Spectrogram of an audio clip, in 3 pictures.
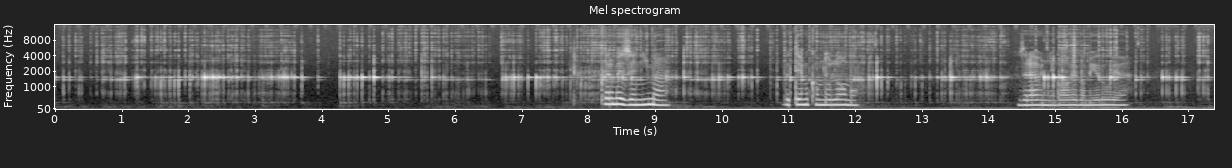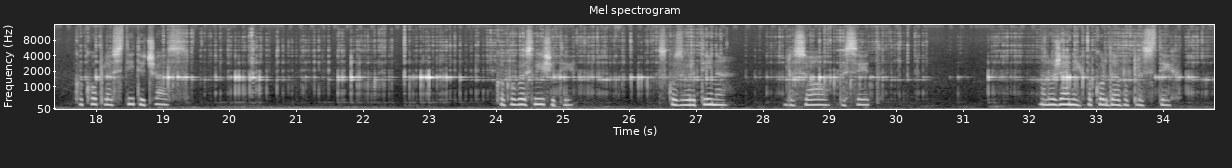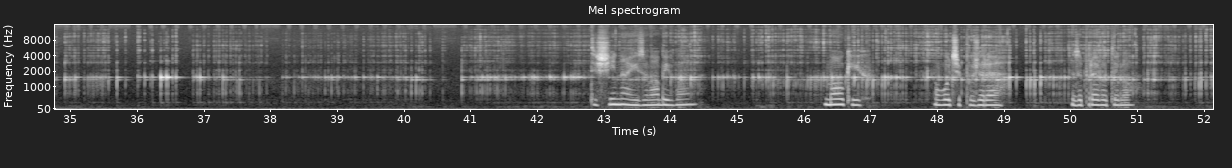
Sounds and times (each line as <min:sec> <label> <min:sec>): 0:00.0 stone and iron 0:52.1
